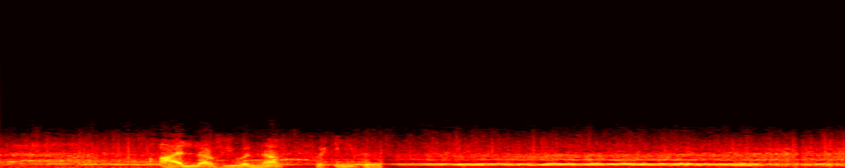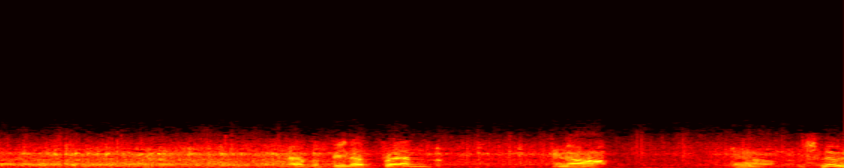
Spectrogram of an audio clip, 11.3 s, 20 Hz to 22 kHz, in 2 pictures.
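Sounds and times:
passenger train rolling along the tracks: 0:00.0 - 0:11.2
sustained whistle-like tone: 0:00.1 - 0:05.8
speech: 0:01.1 - 0:02.7, 0:07.6 - 0:08.6, 0:09.3 - 0:09.8, 0:10.5 - 0:11.2.

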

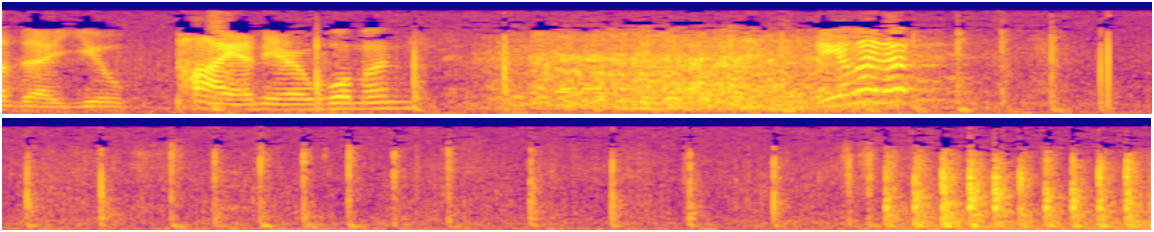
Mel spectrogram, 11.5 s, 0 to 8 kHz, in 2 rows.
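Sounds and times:
speech: 0:00.0 - 0:04.8
laughter: 0:02.2 - 0:05.0
knocking on a bedroom door: 0:09.6 - 0:11.4.

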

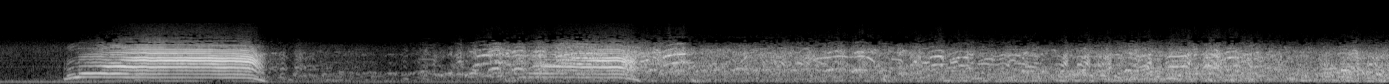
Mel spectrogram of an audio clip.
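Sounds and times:
faint noise: 0:00.0 - 0:13.8
man's voice imitating a Holstein cow mooing: 0:00.6 - 0:02.7
laughter: 0:02.0 - 0:13.8.

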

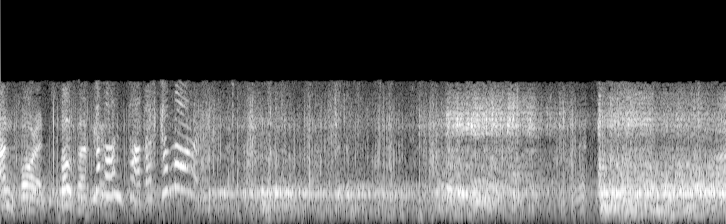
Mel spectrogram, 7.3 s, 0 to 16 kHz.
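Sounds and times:
speech: 0:00.0 - 0:03.1
artillery shelling near a ship: 0:04.1 - 0:07.2.

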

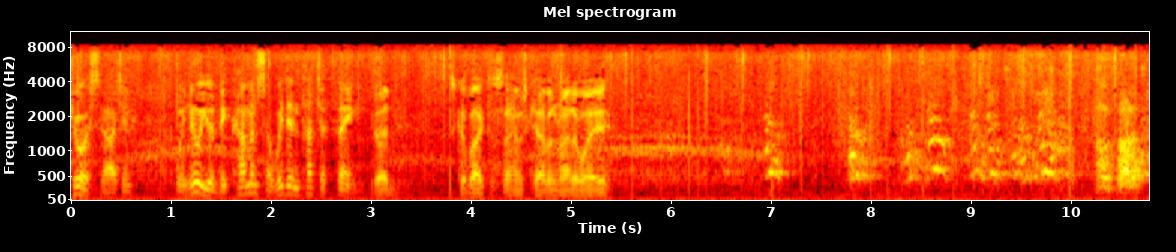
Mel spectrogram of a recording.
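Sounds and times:
speech: 0:00.0 - 0:05.6
team of sled dogs barking and yipping in an excited chorus: 0:06.2 - 0:10.7.

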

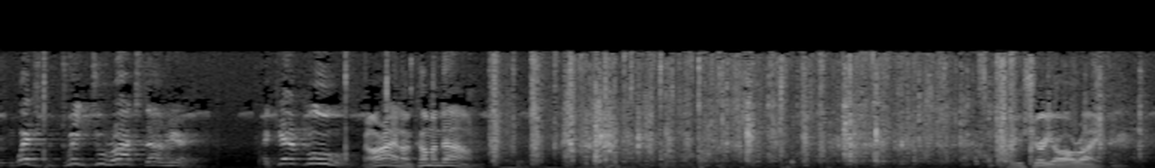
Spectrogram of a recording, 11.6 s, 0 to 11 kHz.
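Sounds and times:
speech: 0:00.1 - 0:04.9, 0:10.2 - 0:11.2
horse hooves clattering in a gallop: 0:02.6 - 0:11.5.

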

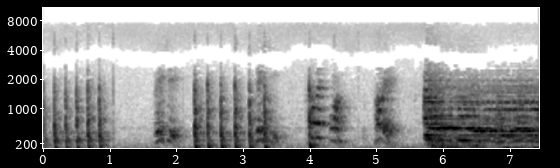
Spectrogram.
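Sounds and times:
loud knocking on a door at night: 0:00.0 - 0:01.0, 0:02.2 - 0:04.2
steady rushing noise: 0:05.7 - 0:07.4.

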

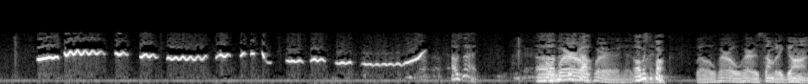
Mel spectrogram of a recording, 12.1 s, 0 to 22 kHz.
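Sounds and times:
faint steady low hum: 0:00.0 - 0:12.1
person whistling a lively tune: 0:00.6 - 0:06.4
speech: 0:06.8 - 0:07.3, 0:08.0 - 0:12.1.

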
